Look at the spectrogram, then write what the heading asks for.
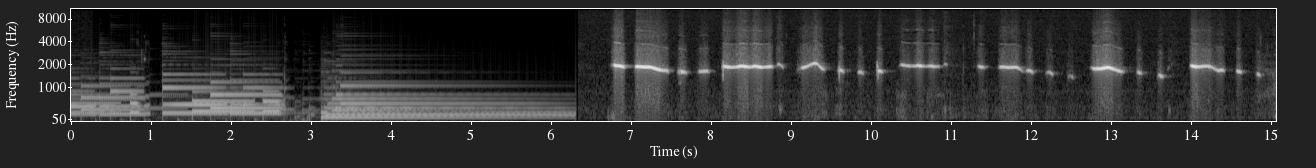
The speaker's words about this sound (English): I didn't really realize you whistled. And oh. It's a happy whistle. You must be happy.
